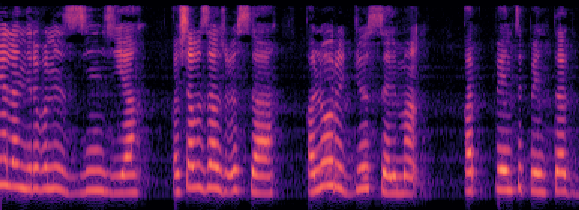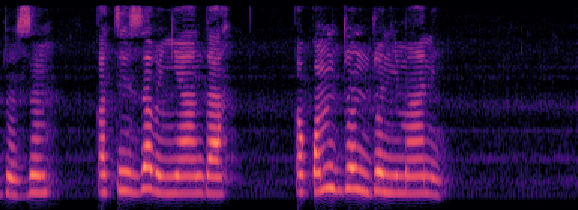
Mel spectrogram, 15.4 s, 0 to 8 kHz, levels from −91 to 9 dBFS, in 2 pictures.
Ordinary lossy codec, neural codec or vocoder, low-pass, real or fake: MP3, 48 kbps; none; 7.2 kHz; real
